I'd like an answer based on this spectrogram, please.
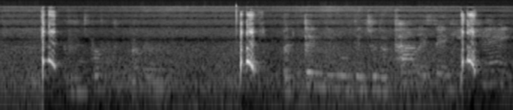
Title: Another case of the hiccups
